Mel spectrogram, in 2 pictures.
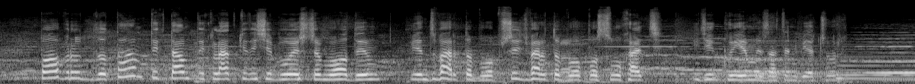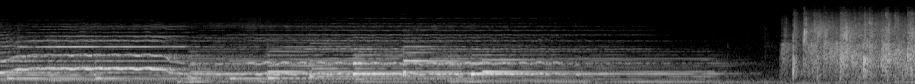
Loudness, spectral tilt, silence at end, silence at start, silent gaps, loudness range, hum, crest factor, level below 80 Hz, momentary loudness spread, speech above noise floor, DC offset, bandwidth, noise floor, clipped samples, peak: -15 LUFS; -4 dB/octave; 0 s; 0 s; none; 8 LU; none; 16 dB; -48 dBFS; 13 LU; 28 dB; 0.2%; 15 kHz; -42 dBFS; under 0.1%; 0 dBFS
